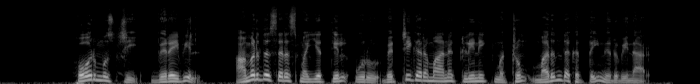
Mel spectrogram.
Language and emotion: Tamil, neutral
